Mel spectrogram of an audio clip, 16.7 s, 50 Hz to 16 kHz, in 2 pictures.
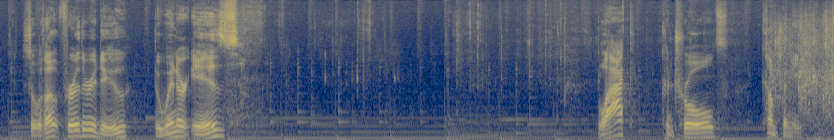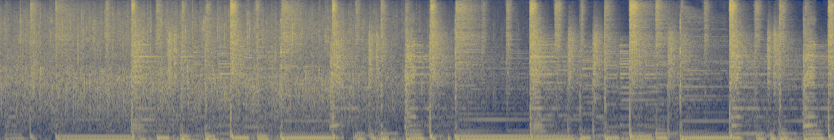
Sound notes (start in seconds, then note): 7.7 audience applauding; 7.7 upbeat music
